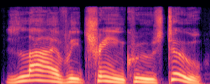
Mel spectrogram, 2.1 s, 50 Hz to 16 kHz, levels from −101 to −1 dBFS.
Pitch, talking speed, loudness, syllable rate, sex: 160 Hz, 115 wpm, -13 LUFS, 3.1 syllables/s, male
